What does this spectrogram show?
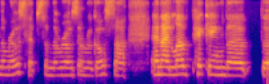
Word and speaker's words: Rosa rugosa: Rosa rugosa.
